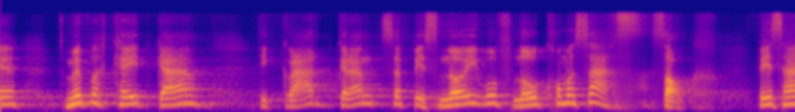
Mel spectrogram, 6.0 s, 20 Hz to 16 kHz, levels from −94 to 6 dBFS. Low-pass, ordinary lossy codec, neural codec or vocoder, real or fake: 10.8 kHz; none; codec, 24 kHz, 0.5 kbps, DualCodec; fake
